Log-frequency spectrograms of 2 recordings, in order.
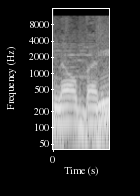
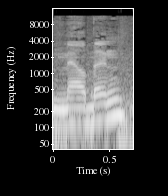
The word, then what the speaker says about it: Melbourne: Pronounced Melbourne. – Not Melbourne. – Melbourne. – Melbourne. – There you go. – There Melbourne. – You go. Yeah. – Melbourne. – Like Cleveland.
